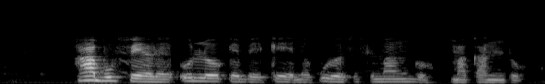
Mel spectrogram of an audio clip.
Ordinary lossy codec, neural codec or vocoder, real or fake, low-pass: none; none; real; 3.6 kHz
